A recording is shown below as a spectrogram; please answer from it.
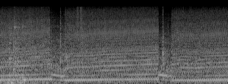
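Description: Engine note of a loud car drifting in Forza Horizon 4, a steady high rev with two brief dips as it shifts or slides, close and continuous with no talk.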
